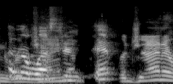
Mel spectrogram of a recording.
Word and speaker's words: Regina: Regina rhymes with vagina.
